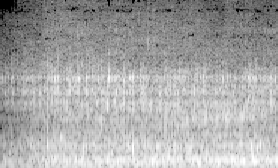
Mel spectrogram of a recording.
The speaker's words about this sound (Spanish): Ahí lo tenéis. El agua de los caños dorados. El acceso a la vieja medina bascetana. En el camino real de Lorca. Suena como indefenso, ¿verdad? Como débil.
